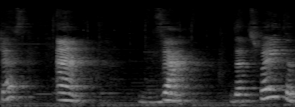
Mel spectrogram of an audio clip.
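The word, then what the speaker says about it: vingt: Then comes the last number for the day, that is van. Here the letter G and T are silent, so you should not pronounce it.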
